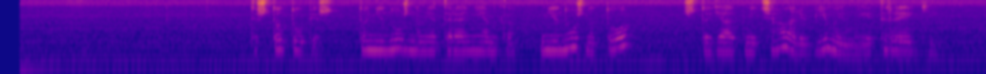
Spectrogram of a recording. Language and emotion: Russian, neutral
